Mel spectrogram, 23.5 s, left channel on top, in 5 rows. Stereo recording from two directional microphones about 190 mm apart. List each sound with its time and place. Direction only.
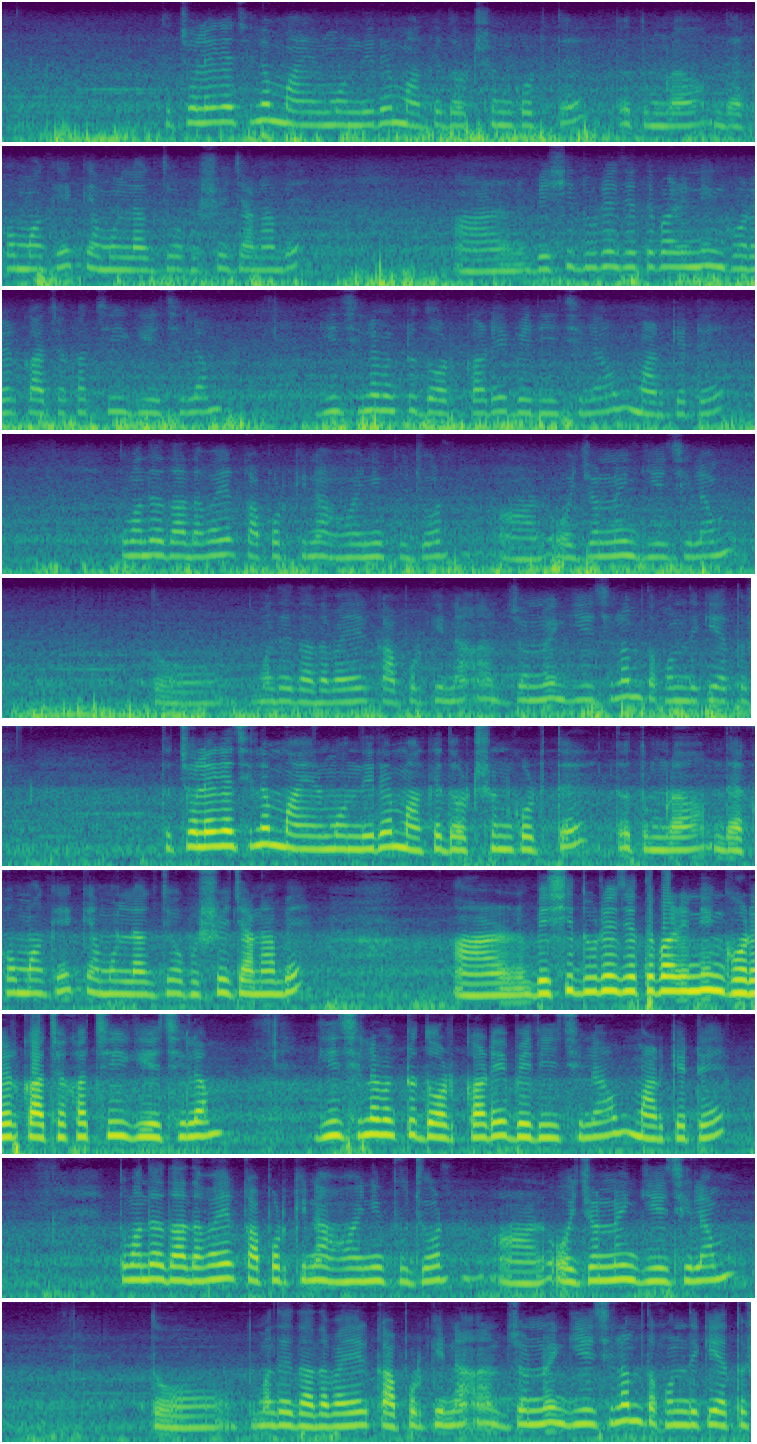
1.1 s a woman's voice: 30° right (ahead or behind)
5.9 s a woman's voice: 35° right (ahead or behind)
19.8 s a woman's voice: 30° right (ahead or behind)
